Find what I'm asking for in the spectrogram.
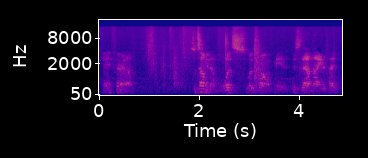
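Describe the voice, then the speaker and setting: A man's voice: medium pitch, brisk, natural voice. An actor playing a lovesick, pushy man pleading earnestly with his best friend in naturalistic film dialogue. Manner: earnest, insistent. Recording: roomy, distant mic with faint noise.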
